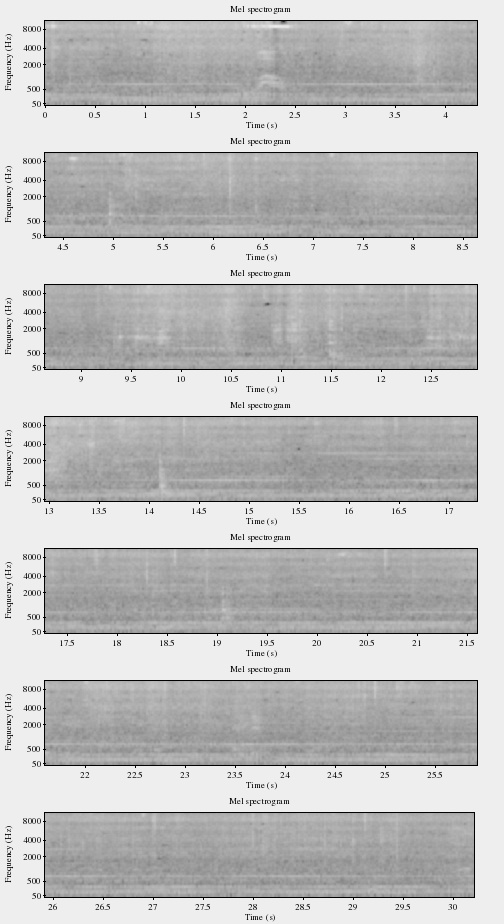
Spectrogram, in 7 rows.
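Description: Steady hum and low rumble of a 50-horsepower H-50 hybrid dual-shaft industrial shredder running, with a higher tone that comes and goes every few seconds. There is a brief knock about two seconds in.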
